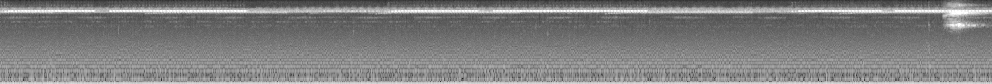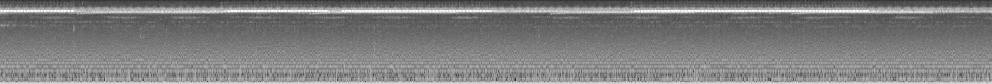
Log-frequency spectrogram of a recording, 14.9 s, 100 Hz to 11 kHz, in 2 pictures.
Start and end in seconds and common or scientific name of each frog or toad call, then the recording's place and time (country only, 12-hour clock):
6.9	7.5	lesser tree frog
Brazil, 3:15am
